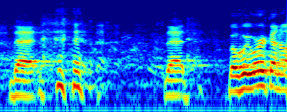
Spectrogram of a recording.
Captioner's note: laugh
